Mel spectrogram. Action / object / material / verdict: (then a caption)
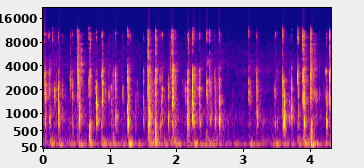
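tap / mechanical keyboard with plastic case and plastic keycaps / plastic / none. Fingertips type quickly on a compact plastic mechanical keyboard with a black plastic case and round pastel plastic keycaps. A fast, uneven run of short, bright clicks and clacks plays over a faint low hum, with a brief lull near the three-second mark before the typing resumes.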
